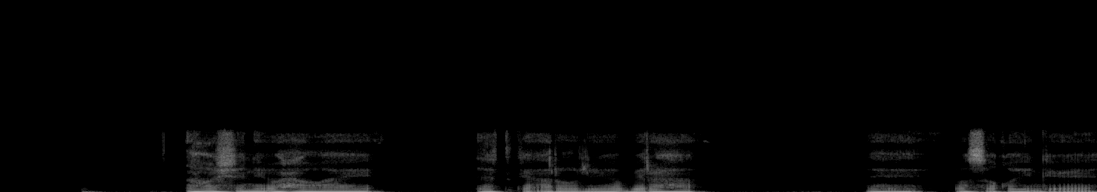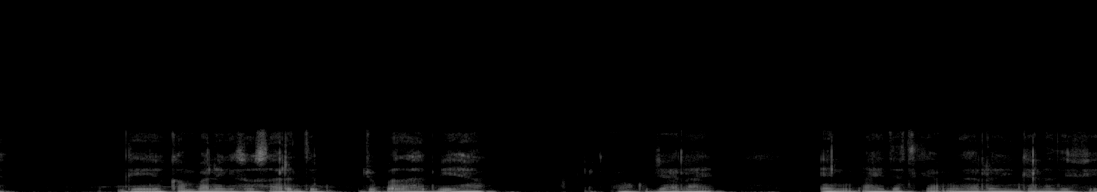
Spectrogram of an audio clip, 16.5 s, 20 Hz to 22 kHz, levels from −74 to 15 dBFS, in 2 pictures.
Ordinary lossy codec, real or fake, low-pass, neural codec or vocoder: none; real; 7.2 kHz; none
